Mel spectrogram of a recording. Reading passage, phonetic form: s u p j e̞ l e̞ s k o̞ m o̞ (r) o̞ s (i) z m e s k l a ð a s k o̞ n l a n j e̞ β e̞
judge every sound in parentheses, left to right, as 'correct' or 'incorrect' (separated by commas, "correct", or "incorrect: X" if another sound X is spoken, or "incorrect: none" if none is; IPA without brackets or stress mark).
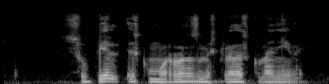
correct, incorrect: a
